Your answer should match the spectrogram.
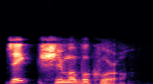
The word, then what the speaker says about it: Shimabukuro: Jake Shimabukuro.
